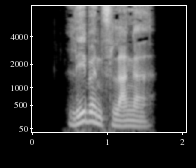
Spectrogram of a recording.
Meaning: inflection of lebenslang: 1. strong/mixed nominative/accusative feminine singular 2. strong nominative/accusative plural 3. weak nominative all-gender singular
- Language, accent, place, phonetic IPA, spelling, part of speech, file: German, Germany, Berlin, [ˈleːbn̩sˌlaŋə], lebenslange, adjective, De-lebenslange.ogg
